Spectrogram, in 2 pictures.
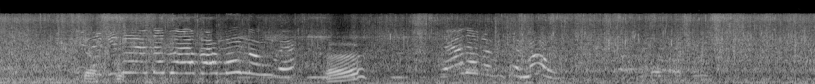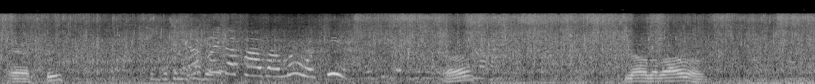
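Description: A young boy talks with animation nearby.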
